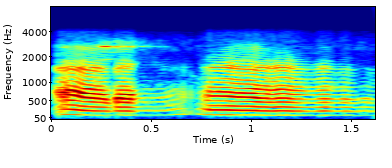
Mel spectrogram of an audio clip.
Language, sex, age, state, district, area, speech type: Tamil, male, 30-45, Tamil Nadu, Ariyalur, rural, conversation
